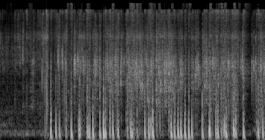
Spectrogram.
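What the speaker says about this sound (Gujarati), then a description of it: "તેલ ગરમ થઈ ગયું છે તો આપણે એમાં થોડીક રાઈ નાખશું, થોડુંક જીરું નાખશું, થોડાક તલ નાખશું" Mustard seeds, cumin and sesame seeds crackle and pop in hot oil, a dense run of sharp, close spits and snaps that keeps going with no voices over it.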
